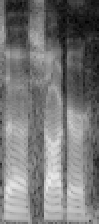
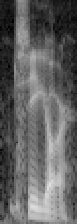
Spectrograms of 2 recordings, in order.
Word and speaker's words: Sagar: He calls Sagar Seagar.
